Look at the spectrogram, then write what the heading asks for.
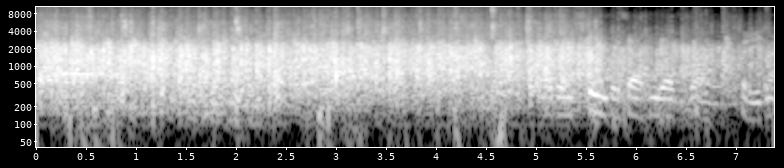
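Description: An audience at a celebration event applauds Patrick Vieira with steady, dense clapping that holds for several seconds, then thins out and fades while a voice talks over it.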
